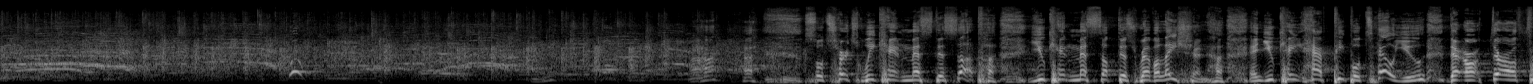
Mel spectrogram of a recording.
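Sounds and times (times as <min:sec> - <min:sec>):
audience clapping: 0:00.0 - 0:09.2
speech: 0:08.1 - 0:15.3.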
